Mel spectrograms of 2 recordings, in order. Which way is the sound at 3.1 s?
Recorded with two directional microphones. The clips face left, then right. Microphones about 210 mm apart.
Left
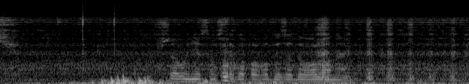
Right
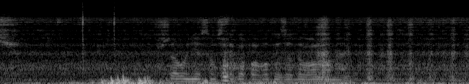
20° left (ahead or behind).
